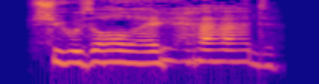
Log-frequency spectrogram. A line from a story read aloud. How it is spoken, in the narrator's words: Sanders screamed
